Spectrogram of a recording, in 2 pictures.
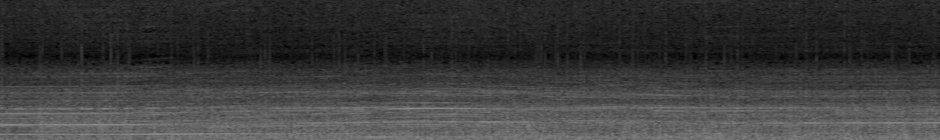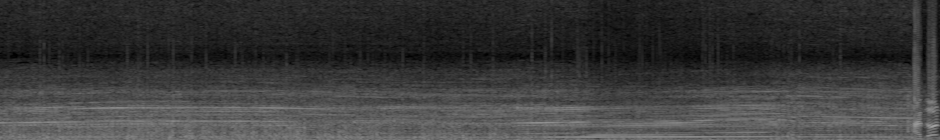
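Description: Motorcycle engine droning loud and steady while riding on a road, its pitch gently rising and falling as the throttle opens, with wind rush throughout.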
